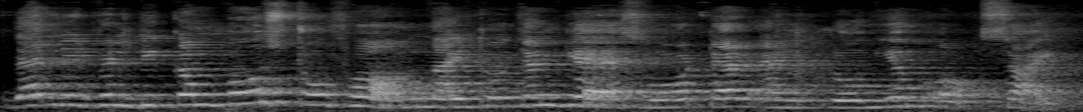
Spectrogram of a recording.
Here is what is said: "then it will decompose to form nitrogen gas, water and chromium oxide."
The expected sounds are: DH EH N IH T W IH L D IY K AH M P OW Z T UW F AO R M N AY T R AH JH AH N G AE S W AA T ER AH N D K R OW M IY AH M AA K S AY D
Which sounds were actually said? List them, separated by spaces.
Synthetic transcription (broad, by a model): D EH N IH T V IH L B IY K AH M P OW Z T UW F AO R M N AY T R AH JH AH N G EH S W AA T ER AH N D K R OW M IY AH M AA K S AY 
